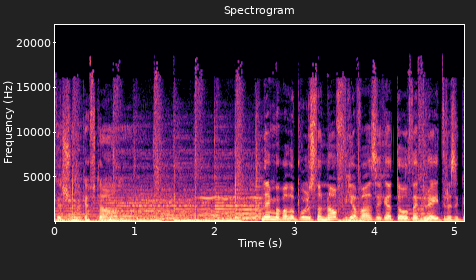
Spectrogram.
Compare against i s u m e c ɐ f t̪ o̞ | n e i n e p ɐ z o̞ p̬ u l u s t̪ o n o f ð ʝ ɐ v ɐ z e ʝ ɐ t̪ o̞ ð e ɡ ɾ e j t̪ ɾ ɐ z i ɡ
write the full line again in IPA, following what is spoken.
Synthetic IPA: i s u m e c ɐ f t̪ o̞ | n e i m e p ɐ ð o̞ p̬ u l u s t̪ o n o f ð ʝ ɐ v ɐ z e ʝ ɐ t̪ o̞ ð e ɡ ɾ e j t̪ ɾ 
